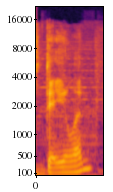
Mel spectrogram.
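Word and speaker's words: Dalen: My name is Dalon. D A L E N. There's a reason I tell you how to spell it.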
